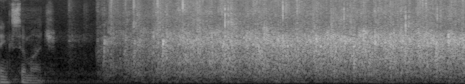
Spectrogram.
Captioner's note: audience applauds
